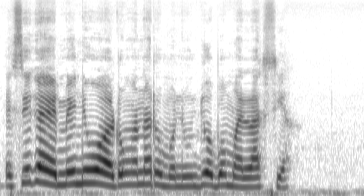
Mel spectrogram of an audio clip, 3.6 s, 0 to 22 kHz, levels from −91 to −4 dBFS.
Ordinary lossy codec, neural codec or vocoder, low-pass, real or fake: none; codec, 44.1 kHz, 7.8 kbps, Pupu-Codec; none; fake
